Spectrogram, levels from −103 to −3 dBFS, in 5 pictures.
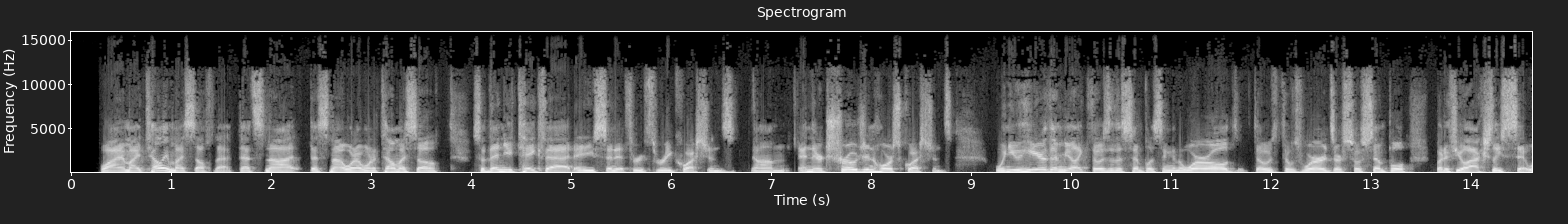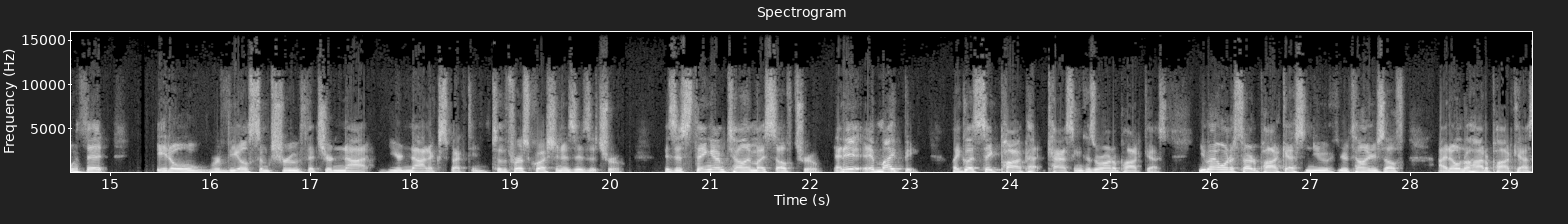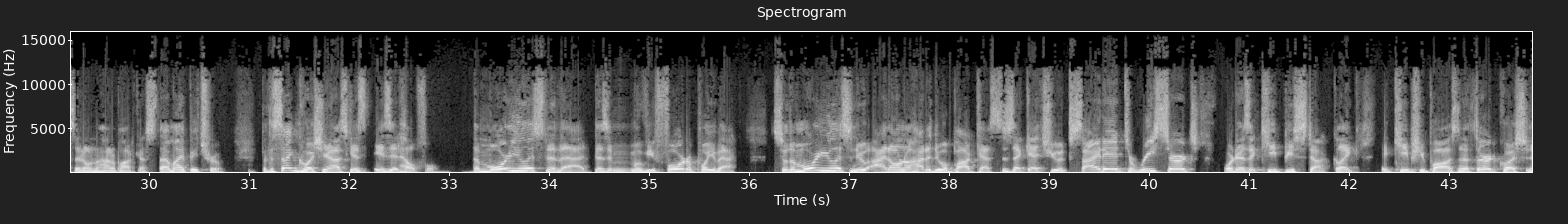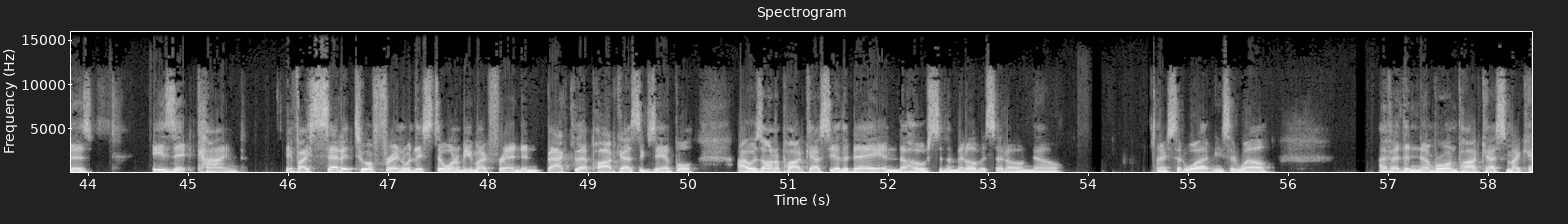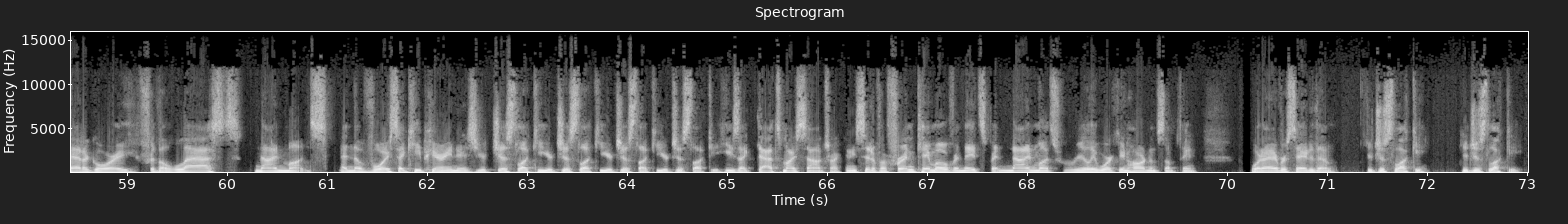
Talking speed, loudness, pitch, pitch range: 255 wpm, -16 LUFS, 155 Hz, 145-175 Hz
